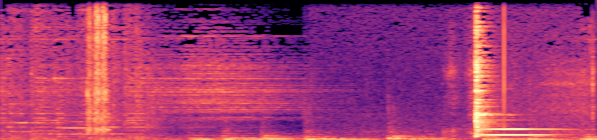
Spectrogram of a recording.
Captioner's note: camera shutter clicks; metal ringing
